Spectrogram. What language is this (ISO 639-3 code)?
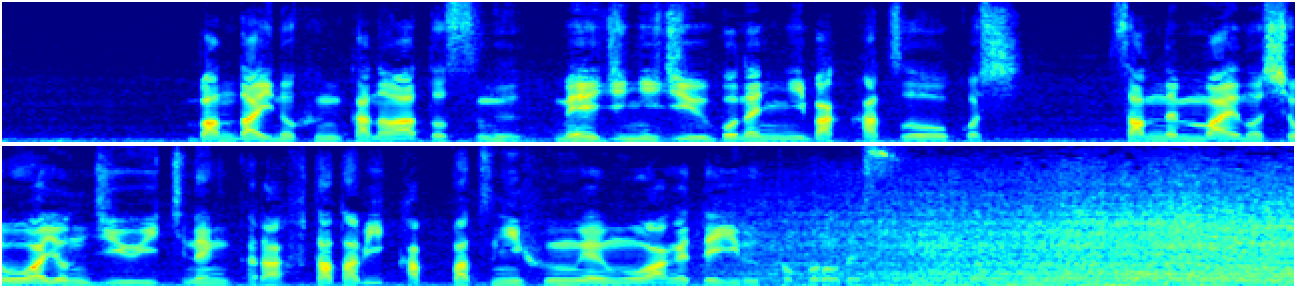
jpn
